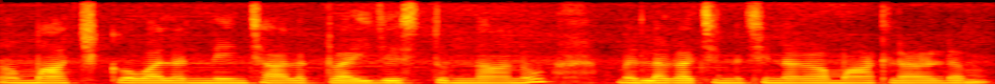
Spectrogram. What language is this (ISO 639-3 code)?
tel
